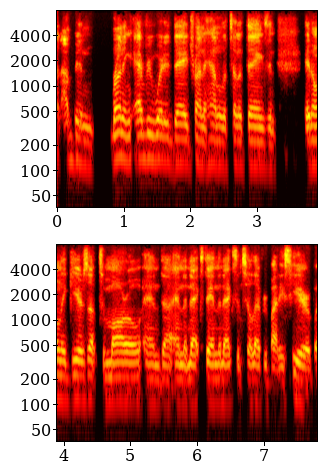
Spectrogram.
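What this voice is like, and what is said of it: Hoarse, worn-out voice. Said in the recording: “My voice is shot.”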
